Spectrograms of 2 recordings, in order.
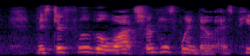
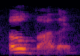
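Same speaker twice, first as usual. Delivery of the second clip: grumpy exclamation; 8 dB louder than usual. Acted.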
